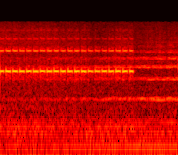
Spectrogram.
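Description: Electronic telephone ringing: a high, fast-trilling ring that lasts about a second and a half and then stops.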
